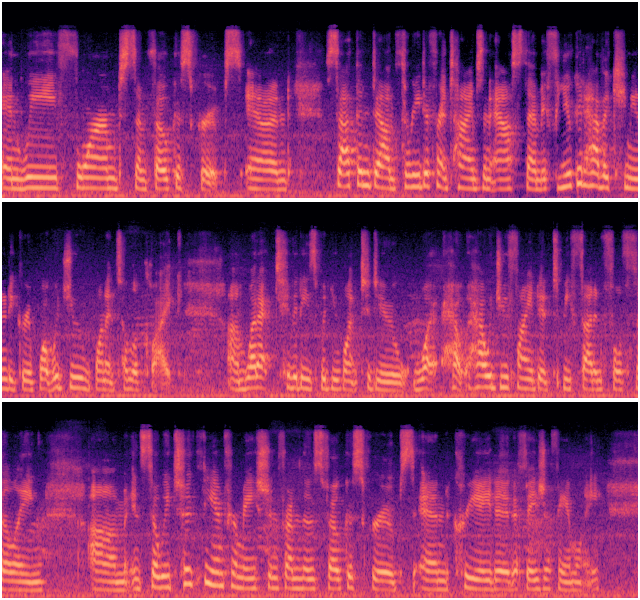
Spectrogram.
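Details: Adult woman speaking; normal speech.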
